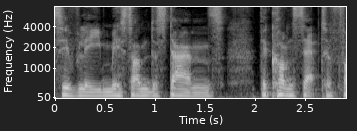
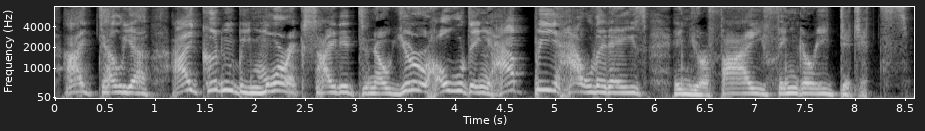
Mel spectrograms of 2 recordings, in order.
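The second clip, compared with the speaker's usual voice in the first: high, drawn-out American dog voice; excitable cartoon dog with a questionable American accent, pitched way up and stretched slow; Junior's American accent; 9 semitones higher, slower than usual. Shown as a demonstration. Author reads the dog's diary for young listeners, high excited American accent. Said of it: "you're about to hear my questionable American accent".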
